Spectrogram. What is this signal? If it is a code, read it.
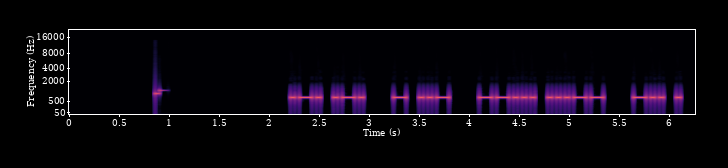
Morse code, heard as a keyed tone, about 28 wpm, 700 Hz. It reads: RR TU 73 DE
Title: Common QSO Phrases Encore 28wpm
